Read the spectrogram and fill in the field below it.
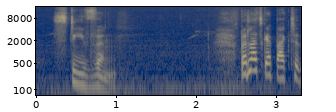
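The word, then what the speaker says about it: Stephen: exception is a name a boy's name steven which can be spelt with the letter v but can also be spelled with the letters p h but both have the sound steven steven but let's get back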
